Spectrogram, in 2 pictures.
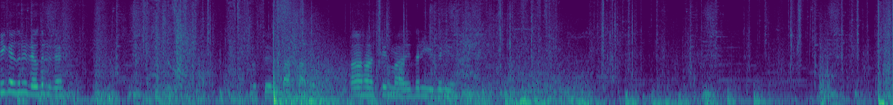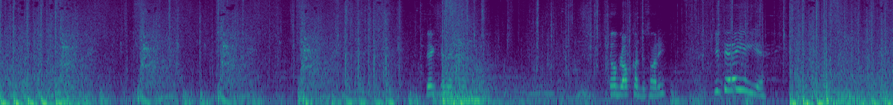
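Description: Game sounds of building and gunfire clatter rapidly.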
